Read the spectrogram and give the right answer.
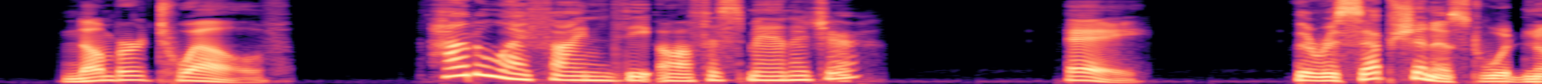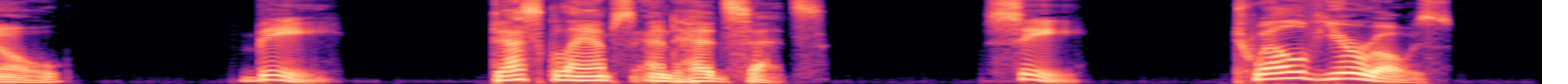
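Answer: A: The receptionist would know.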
